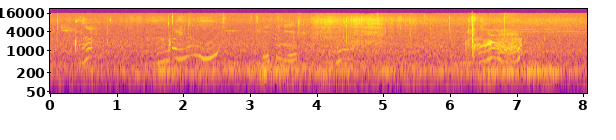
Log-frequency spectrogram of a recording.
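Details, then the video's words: Abandoned cats in a city park meowing while begging for food; several wavering, bending meows of different pitch come at intervals, overlapping with steady conversation in Dutch and German and a sharp click near the end. "ABANDONED CATS IN OUR CITY PARK BEGGING FOR FOOD"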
